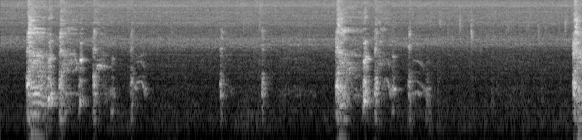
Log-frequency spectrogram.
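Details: Coughing in a steamy shower: two bouts of wet, rattly coughing, each a strong burst followed by a few weaker coughs, over steady shower hiss; a productive cough.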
